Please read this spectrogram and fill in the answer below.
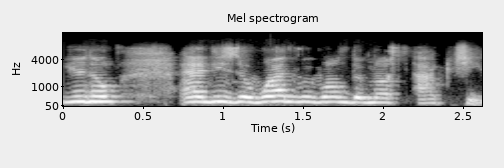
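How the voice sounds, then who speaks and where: A woman with a French accent has a dark, mellow tone. Her voice is somewhat breathy. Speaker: neurofeedback practitioner. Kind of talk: webinar presentation. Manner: halting, many fillers.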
